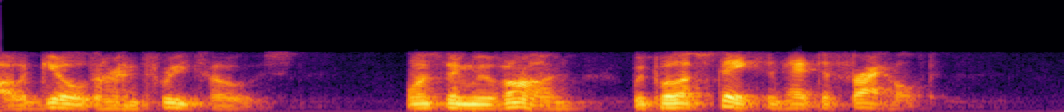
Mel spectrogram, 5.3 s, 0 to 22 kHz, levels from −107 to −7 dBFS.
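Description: Throughout, the speech carries the AMR narrowband mobile codec. Everything above 4 kHz is gone, and what remains is rebuilt from a vocal-tract model fed by sparse pulses, so the voice sounds plainly buzzy and synthetic. That fits a low mode around 7.4 kbps. A simple low-pass filter would only dull the sound. Here the voice itself is resynthesised, and that gives the processed, reedy character.

From 0.46 to 0.79 s, and again from 2.50 to 2.84 s just before "we pull", AMR bit errors strike. Each burst fits about sixteen damaged 20 ms frames, with a few percent of the weakly protected bits flipped, the first burst slightly worse than the second. The excitation pulses land in the wrong places and the fine gain and spectral values drift, so the voice turns hoarse, scratchy and gargly while keeping roughly its pitch and level. Lost frames would instead produce gaps, muting or repeated, smeared sound.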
